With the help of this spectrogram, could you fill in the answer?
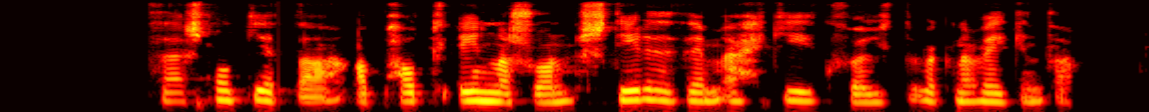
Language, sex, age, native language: Icelandic, female, 20-29, Icelandic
